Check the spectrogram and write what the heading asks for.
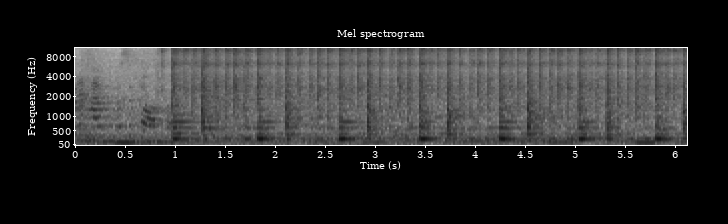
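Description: Pandeiro played in a fast, even samba-style pattern, about four strokes to each accented beat, with the jingles ringing on every stroke and a deeper accent roughly every 0.8 seconds. The playing starts about a second in, after a few words of speech.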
